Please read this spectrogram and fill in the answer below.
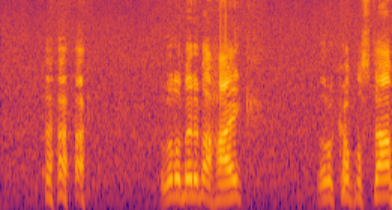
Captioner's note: laughing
